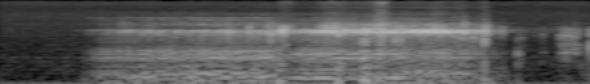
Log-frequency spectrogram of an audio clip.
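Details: Backpacker filmed on a mobile phone snoring so badly a companion couldn't sleep: one long, loud, rattling in-breath snore with a harsh buzzing tone over a steady low room hum; snoring.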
